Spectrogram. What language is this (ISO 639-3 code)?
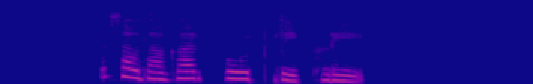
pus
